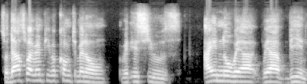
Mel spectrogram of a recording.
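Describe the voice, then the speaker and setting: A man with a Grenadian accent, fairly high-pitched, at a moderate pace with fairly even intonation. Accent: Grenadian Caribbean English. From Grenada. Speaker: politician. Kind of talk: radio interview. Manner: halting.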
